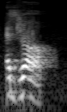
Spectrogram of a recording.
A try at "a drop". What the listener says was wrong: Well, try to extend that sound, that vowel sound. Try to extend it. A drop.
